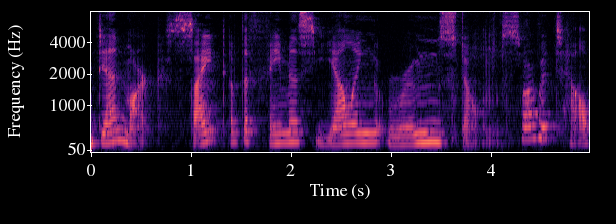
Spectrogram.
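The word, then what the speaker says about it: Jelling: not one over yelling it's not a J sound it's pronounced yelling a location in Denmark site of the famous yelling room stones I would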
